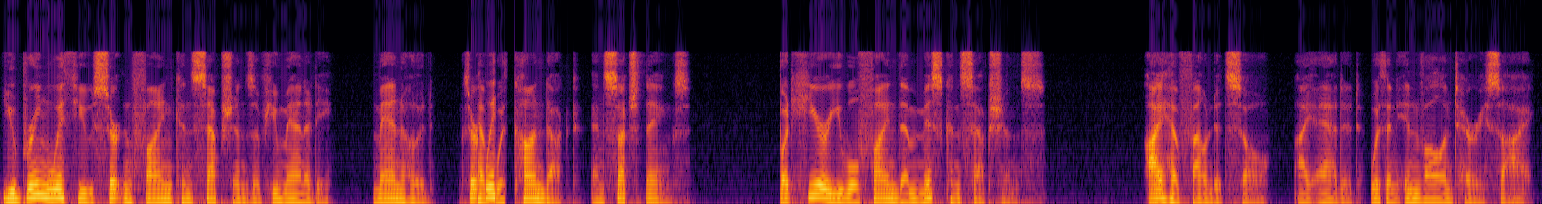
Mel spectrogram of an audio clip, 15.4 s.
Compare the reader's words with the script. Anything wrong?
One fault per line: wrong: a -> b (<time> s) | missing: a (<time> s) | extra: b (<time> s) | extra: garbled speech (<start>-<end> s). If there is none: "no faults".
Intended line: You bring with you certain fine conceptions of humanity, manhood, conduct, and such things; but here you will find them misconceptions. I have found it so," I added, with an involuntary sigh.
extra: garbled speech (4.6-5.1 s)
